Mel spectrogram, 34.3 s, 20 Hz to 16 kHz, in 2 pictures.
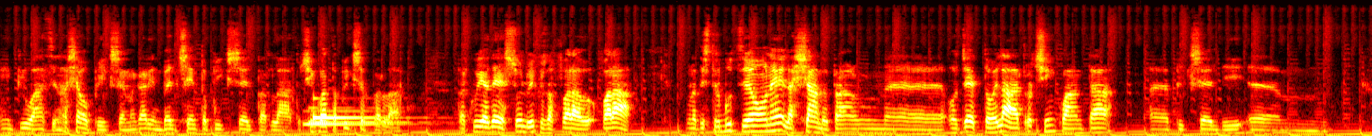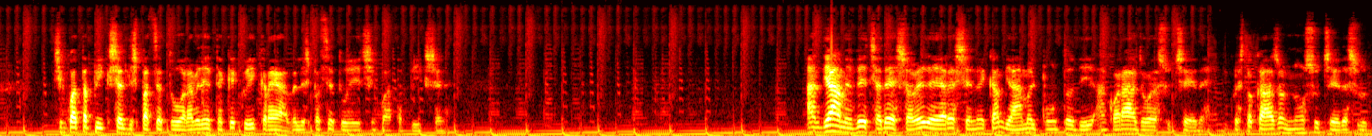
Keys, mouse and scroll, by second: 0.6 click, 1.4 click, 2.8 Delete, 4.5 5, 4.9 0, 5.9 click, 7.2 5, 7.6 0, 14.9 click, 29.2 click, 31.2 click, 33.0 click.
